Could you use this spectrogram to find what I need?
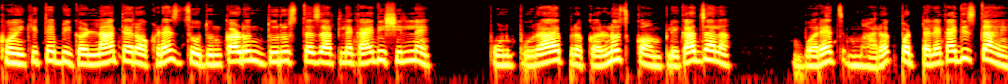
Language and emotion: Goan Konkani, sad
